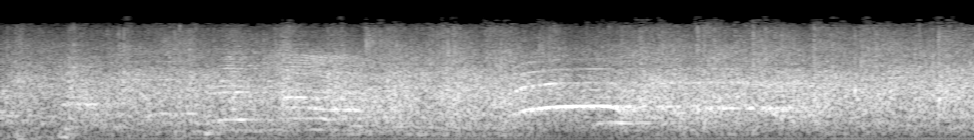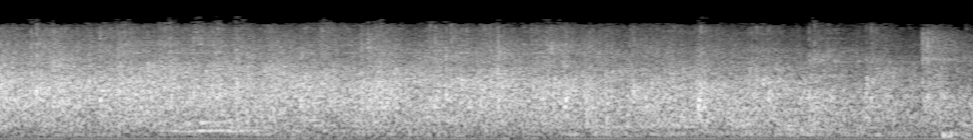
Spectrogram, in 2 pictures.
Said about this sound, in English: Friends, how about a big round of applause for both of our toast givers? I think they did a fabulous job. Let's hear it for them, shall we?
